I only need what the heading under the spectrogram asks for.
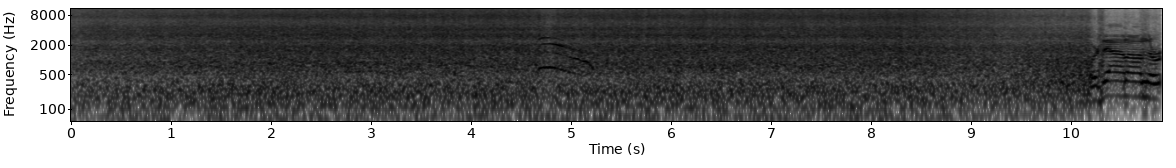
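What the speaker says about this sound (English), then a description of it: "Christine's Falls." Christine Falls pours in a steady, loud roar of rushing water heard up close from the edge on a mountain hike, with no break in the hiss from start to finish.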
